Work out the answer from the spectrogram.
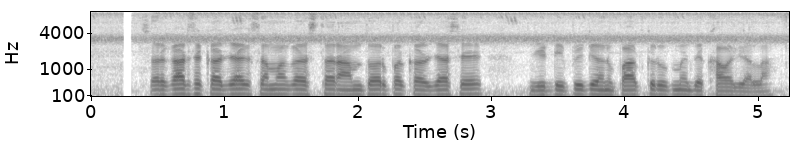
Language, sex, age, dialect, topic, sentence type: Bhojpuri, male, 18-24, Southern / Standard, banking, statement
